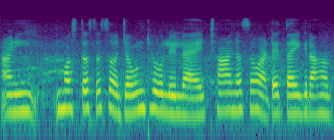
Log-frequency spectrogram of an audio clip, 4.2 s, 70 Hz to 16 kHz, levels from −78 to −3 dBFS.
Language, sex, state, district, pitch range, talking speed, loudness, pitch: Marathi, female, Maharashtra, Gondia, 200-230 Hz, 160 wpm, -14 LUFS, 215 Hz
